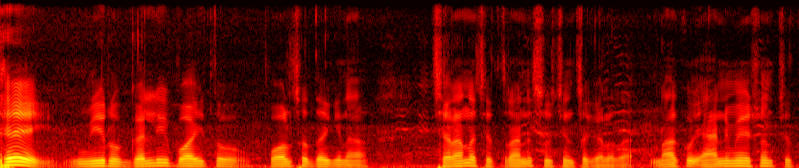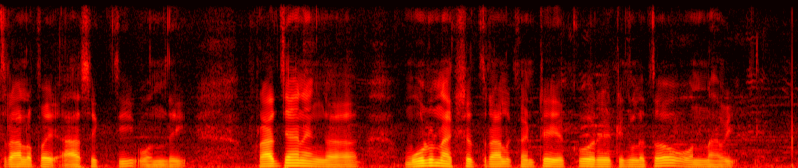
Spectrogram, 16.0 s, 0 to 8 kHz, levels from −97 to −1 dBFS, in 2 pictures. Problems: background conversations at intervals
